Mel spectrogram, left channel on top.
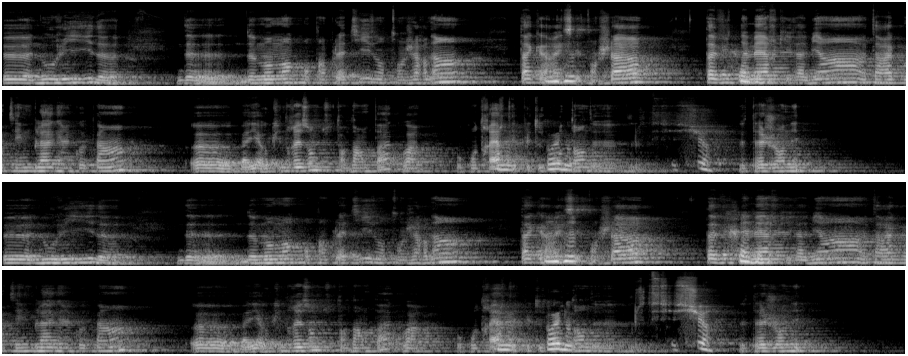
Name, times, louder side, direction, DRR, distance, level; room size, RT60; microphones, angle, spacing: voice 1, 0.0-1.2 1.7-4.6 5.2-6.4 7.0-10.3 10.9-13.3 13.7-15.5 16.6-17.0, left 1 dB, 55° left, 6 dB, 2.0 m, -23 dB
voice 2, 5.4-5.7 7.3-7.6 14.0-14.2 14.5-14.8 15.4-16.2, right 3 dB, 60° right, 10 dB, 0.5 m, -18 dB
20.5 x 17.0 x 7.7 m, 1.3 s
head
